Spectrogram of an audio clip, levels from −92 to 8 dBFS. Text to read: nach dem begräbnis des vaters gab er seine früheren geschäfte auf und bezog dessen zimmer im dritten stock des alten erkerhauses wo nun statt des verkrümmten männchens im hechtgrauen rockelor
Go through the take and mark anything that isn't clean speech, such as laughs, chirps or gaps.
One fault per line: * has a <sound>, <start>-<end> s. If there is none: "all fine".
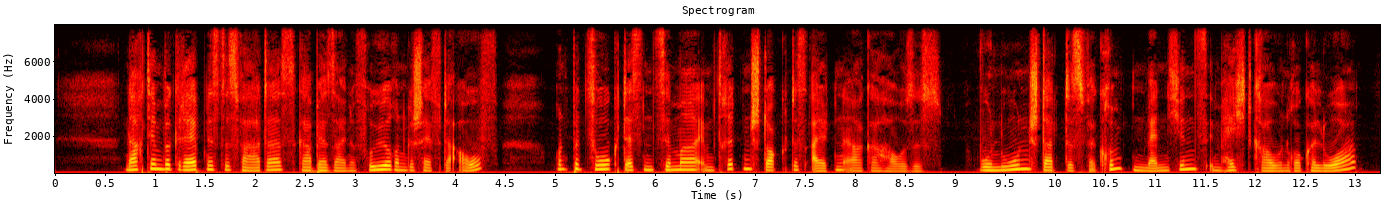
all fine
